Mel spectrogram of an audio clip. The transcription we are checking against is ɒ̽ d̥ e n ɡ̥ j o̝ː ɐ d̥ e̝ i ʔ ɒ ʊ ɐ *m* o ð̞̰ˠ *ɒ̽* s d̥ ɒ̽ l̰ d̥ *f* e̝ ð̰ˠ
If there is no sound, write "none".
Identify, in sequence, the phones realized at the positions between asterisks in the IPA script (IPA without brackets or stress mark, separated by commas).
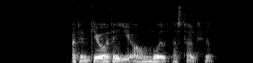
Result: m, ɒ̽, h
